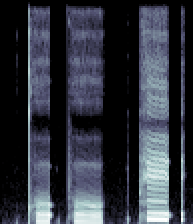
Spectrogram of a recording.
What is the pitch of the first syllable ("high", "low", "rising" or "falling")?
low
